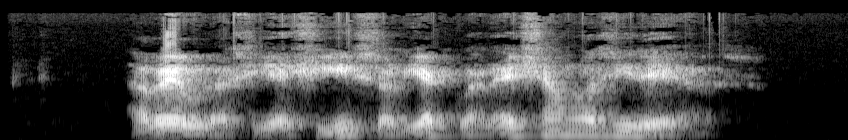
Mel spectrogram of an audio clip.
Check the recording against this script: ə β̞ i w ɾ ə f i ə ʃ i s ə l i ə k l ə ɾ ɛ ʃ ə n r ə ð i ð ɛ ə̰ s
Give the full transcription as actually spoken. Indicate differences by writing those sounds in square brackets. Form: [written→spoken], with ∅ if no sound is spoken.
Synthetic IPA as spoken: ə β̞ [i→ɛ] w ɾ ə [f→s] i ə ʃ i s ə l i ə k l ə ɾ ɛ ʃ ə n [r→l] ə [ð→z] i ð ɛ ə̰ s

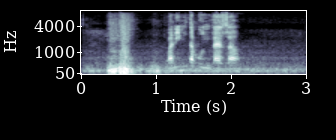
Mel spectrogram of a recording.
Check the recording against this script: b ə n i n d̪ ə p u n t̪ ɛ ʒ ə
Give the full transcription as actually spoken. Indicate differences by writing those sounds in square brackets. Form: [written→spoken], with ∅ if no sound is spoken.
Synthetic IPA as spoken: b ə n i [n→m] d̪ ə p u n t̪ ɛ [ʒ→z] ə

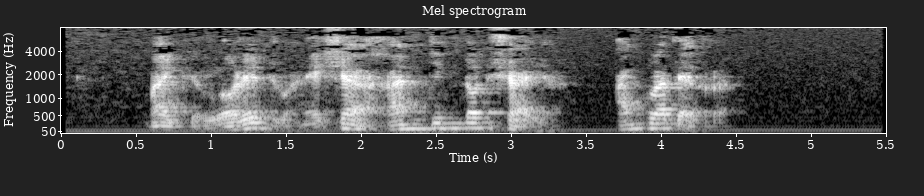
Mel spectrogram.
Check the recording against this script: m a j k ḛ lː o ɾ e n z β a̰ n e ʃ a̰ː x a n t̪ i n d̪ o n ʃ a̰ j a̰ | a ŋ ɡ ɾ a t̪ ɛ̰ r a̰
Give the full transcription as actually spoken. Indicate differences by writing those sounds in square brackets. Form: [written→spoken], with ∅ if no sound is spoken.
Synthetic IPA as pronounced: m a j k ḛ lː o ɾ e n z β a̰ n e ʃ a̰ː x a n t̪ i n d̪ o n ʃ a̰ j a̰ | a ŋ ɡ [ɾ→l] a t̪ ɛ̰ r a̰

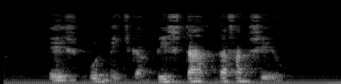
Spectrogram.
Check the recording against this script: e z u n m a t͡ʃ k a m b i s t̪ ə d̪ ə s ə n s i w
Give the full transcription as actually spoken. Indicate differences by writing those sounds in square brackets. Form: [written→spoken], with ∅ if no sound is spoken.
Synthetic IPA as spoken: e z u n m [a→i] t͡ʃ k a m [b→p] i s t̪ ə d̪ ə [s→f] ə n s i w

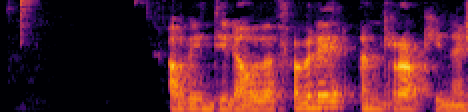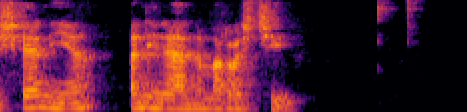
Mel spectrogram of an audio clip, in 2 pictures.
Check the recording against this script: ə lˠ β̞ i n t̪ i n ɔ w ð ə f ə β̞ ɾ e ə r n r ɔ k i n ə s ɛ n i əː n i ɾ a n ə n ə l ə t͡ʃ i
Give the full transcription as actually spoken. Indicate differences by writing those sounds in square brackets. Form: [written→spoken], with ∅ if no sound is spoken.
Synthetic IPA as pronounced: ə lˠ β̞ i n t̪ i n ɔ w ð ə f ə β̞ ɾ e ə [r→∅] n r ɔ k i n ə [s→ʃ] ɛ n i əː n i ɾ a n ə [n→m] ə [l→r] ə t͡ʃ i

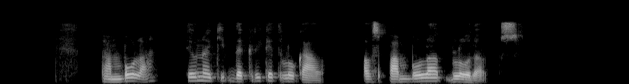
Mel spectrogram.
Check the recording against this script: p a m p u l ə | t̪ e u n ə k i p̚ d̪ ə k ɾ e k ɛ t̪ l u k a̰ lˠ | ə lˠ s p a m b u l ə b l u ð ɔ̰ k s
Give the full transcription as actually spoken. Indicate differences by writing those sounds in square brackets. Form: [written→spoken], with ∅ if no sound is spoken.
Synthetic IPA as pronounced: p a m [p→b] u l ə | t̪ e u n ə k i p̚ d̪ ə k ɾ [e→i] k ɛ t̪ l u k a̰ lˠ | ə lˠ s p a m b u l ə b l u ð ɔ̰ k s

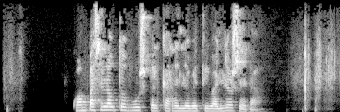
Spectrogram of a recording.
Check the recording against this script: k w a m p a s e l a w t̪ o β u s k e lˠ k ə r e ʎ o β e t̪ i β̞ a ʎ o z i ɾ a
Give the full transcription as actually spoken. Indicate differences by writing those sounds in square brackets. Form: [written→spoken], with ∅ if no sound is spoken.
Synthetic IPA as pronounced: k w a m p a s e l a w t̪ o β u s [k→p] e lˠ k [ə→a] r e ʎ o β e t̪ i β̞ a ʎ o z [i→e] ɾ a

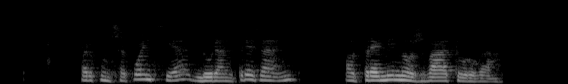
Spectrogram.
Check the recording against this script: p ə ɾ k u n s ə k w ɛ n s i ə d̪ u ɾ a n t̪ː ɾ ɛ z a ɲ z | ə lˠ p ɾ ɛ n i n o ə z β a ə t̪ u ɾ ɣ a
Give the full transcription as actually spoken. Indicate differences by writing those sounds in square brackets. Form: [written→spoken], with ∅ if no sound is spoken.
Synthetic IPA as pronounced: p ə ɾ k u n s ə k w ɛ n s i ə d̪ u ɾ a n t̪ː ɾ ɛ z a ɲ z | ə lˠ p ɾ ɛ [n→m] i n o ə z β a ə t̪ u ɾ ɣ a

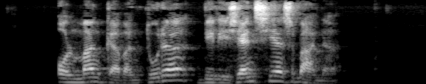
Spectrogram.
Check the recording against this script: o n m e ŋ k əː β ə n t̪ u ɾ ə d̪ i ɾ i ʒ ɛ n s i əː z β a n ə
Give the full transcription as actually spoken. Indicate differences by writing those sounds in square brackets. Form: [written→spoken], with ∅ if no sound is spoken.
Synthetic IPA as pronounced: o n m [e→a] ŋ k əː β ə n t̪ u ɾ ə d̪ i [ɾ→l] i ʒ ɛ n s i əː z β a n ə

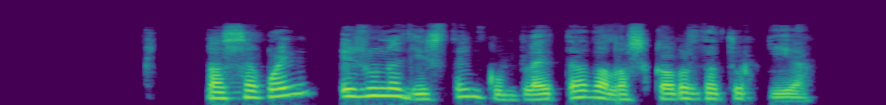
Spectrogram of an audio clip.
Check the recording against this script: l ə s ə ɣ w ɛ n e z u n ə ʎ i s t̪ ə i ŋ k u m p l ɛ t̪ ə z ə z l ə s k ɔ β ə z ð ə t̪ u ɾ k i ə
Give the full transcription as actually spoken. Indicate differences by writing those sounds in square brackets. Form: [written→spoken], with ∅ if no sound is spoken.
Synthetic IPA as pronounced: l ə s ə ɣ w [ɛ→e] n e z u n ə ʎ i s t̪ ə i ŋ k u m p l ɛ t̪ ə [z→ð] ə [z→∅] l ə s k ɔ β ə z ð ə t̪ u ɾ k i ə

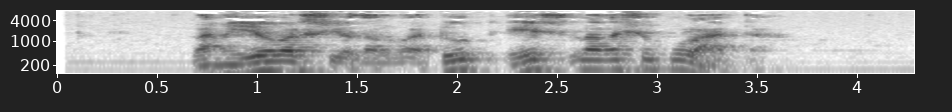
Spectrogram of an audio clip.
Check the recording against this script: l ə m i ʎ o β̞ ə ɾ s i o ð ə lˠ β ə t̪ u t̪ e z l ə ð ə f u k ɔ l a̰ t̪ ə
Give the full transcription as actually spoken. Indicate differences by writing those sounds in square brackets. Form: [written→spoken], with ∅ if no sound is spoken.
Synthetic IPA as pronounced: l ə m i ʎ o β̞ ə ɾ s i o ð ə lˠ β ə t̪ u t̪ e z l ə ð ə [f→ʃ] u k [ɔ→u] l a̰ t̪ ə

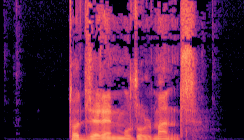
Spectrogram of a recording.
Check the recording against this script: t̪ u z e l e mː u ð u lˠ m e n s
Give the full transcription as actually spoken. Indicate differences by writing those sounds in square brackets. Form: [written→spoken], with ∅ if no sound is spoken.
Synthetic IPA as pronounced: t̪ [u→o] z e [l→ɾ] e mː u [ð→z] u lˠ m [e→a] n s

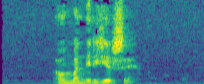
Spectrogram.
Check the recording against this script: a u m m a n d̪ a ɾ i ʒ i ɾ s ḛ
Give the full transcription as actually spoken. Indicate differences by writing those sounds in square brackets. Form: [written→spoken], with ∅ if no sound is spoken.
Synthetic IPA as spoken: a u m [m→b] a n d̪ [a→i] ɾ i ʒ i ɾ s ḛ

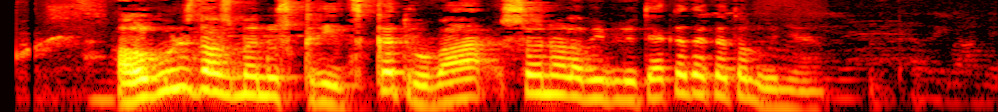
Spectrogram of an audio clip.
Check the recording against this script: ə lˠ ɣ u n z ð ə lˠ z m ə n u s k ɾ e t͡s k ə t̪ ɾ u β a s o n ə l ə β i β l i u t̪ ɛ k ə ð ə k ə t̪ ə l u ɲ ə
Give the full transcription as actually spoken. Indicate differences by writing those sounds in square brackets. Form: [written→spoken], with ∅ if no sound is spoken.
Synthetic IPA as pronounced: ə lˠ ɣ u n z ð ə lˠ z m ə n u s k ɾ [e→i] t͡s k ə t̪ ɾ u β a s o n ə l ə β i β l i u t̪ ɛ k ə ð ə k ə t̪ ə l u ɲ ə

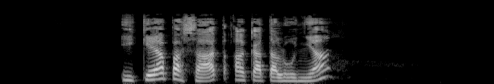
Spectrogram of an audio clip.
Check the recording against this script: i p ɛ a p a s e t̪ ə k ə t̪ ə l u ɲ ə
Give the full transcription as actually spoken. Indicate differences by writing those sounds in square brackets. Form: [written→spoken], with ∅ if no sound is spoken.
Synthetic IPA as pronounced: i [p→k] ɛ a p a s [e→a] t̪ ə k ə t̪ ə l u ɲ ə

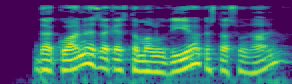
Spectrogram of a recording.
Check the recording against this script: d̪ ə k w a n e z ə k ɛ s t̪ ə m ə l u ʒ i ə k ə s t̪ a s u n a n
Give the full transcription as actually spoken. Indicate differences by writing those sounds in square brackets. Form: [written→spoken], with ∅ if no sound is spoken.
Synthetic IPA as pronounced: d̪ ə k w a n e z ə k ɛ s t̪ ə m ə l u [ʒ→ð] i ə k ə s t̪ a s u n a n

